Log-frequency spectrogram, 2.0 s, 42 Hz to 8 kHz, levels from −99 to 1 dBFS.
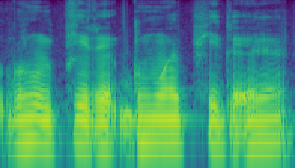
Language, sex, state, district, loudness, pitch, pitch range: Maithili, male, Bihar, Madhepura, -17 LUFS, 100 Hz, 95-100 Hz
